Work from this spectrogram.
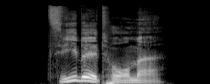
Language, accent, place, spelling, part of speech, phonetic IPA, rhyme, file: German, Germany, Berlin, Zwiebelturme, noun, [ˈt͡sviːbl̩ˌtʊʁmə], -iːbl̩tʊʁmə, De-Zwiebelturme.ogg
- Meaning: dative of Zwiebelturm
